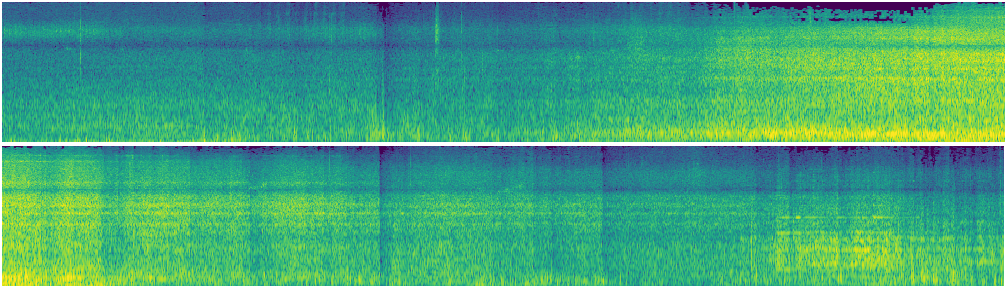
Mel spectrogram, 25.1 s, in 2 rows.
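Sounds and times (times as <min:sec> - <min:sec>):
diesel railcar passing: 0:00.0 - 0:25.0
crossing warning bell ringing: 0:21.8 - 0:24.2.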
